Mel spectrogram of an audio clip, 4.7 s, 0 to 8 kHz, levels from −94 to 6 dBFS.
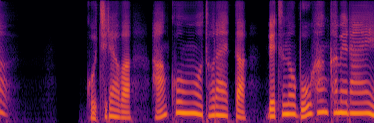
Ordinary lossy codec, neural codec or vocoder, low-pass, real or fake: none; codec, 16 kHz, about 1 kbps, DyCAST, with the encoder's durations; none; fake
